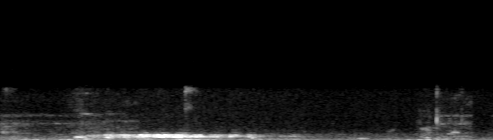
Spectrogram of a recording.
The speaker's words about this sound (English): The fuck was that noise? I don't know. Was that you like breathing weirdly? Oh no, that's my Minecraft.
